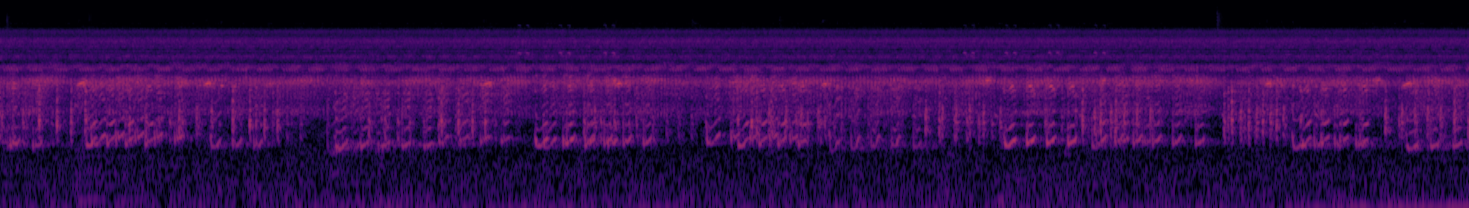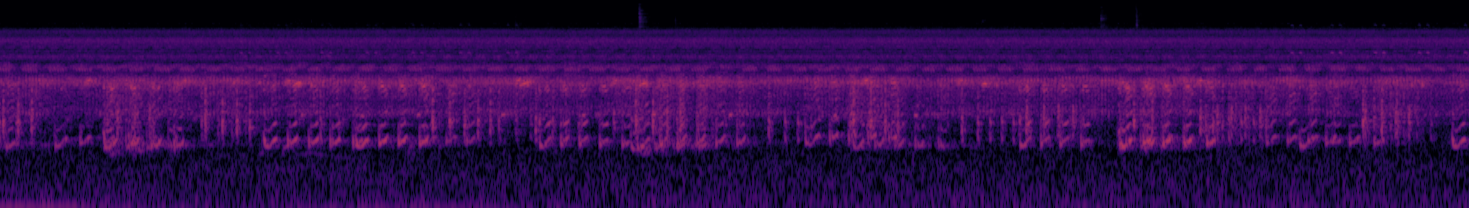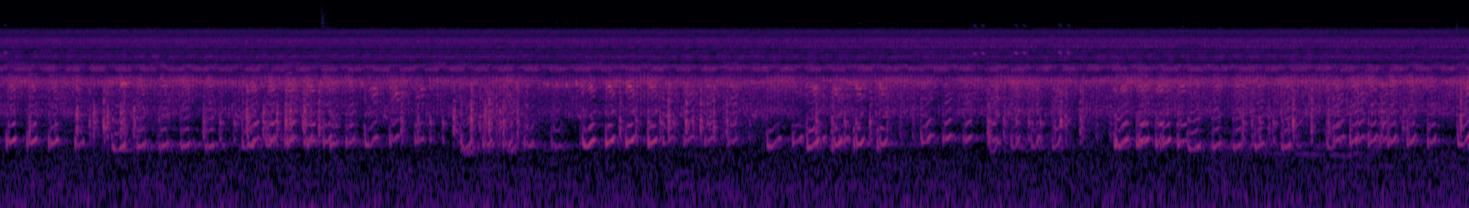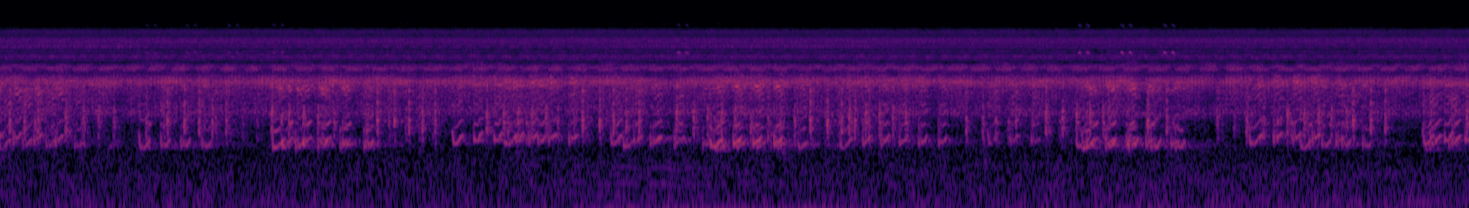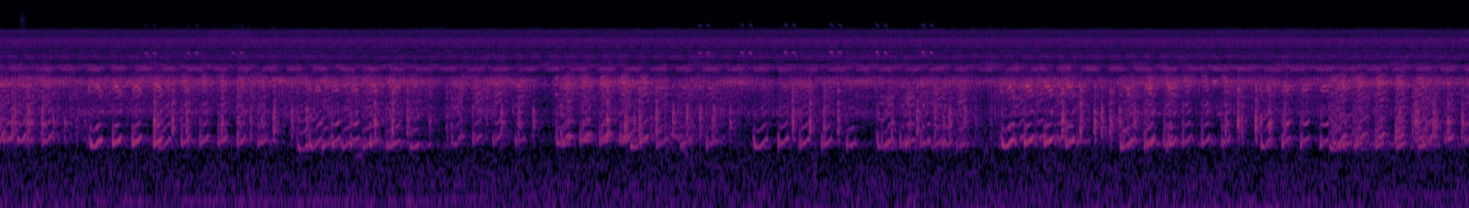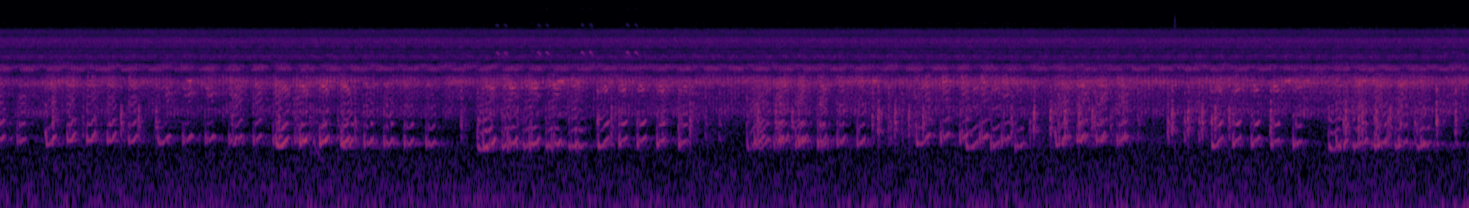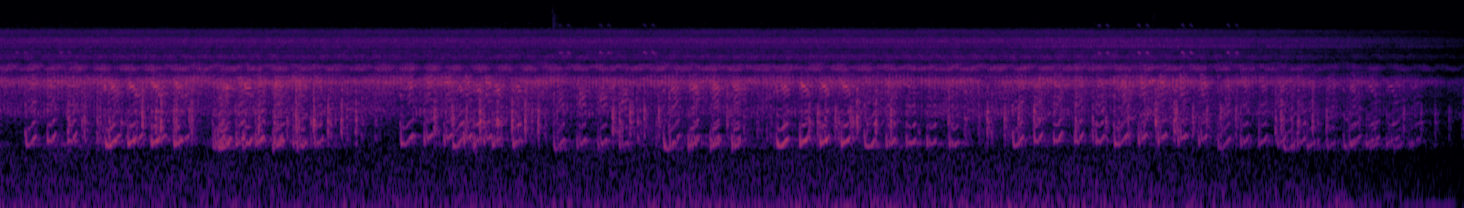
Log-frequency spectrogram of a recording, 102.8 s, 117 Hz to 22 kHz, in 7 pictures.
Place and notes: Frogs chirping, Insects called
Zoom H2n MS+XY
Puli Township, 水上巷28號, 7 June, 19:15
